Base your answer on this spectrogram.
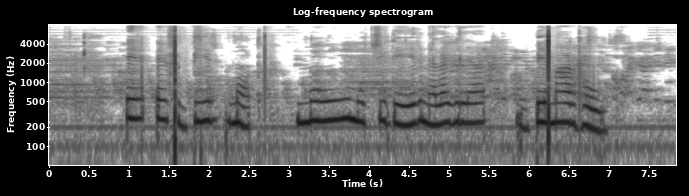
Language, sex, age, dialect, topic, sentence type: Bengali, female, 25-30, Rajbangshi, agriculture, statement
